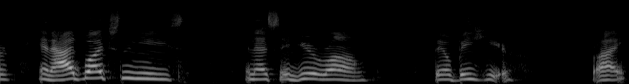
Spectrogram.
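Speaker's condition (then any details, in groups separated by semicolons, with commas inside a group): Cerebral palsy; from birth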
